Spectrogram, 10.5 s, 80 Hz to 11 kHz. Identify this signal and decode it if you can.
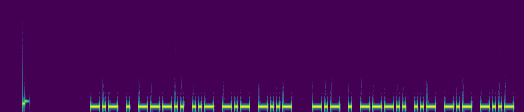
Morse code, heard as a keyed tone, about 20 wpm, 650 Hz. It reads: KE8UKX KE8UKX
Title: POTA QSO Practice - 20wpm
